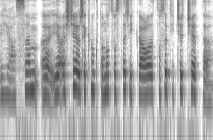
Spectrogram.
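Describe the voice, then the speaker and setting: A woman talks at a fairly slow pace. Her tone is dark and mellow. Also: quiet background. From Czech Republic, Ostrava (Moravia-Silesia); Moravia-Silesia, Czech Republic. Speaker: politician, party candidate; politician, candidate. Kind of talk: political interview. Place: studio. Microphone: lapel.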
